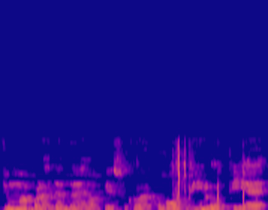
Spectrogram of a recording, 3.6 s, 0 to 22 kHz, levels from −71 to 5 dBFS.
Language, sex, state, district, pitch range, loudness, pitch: Hindi, male, Bihar, Jahanabad, 120-125 Hz, -31 LUFS, 120 Hz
